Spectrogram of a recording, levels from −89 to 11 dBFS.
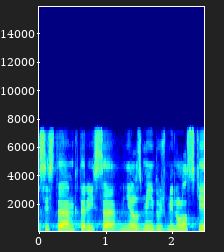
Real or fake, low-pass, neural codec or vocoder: real; 7.2 kHz; none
